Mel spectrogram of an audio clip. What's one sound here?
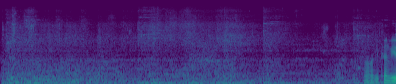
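Game weapons clash and strike repeatedly.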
